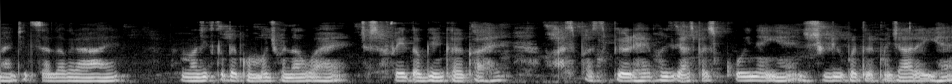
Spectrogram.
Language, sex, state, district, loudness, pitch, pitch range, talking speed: Hindi, female, Uttar Pradesh, Muzaffarnagar, -16 LUFS, 175 Hz, 165-185 Hz, 225 wpm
